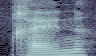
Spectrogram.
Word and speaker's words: prennes: que je prenne eux que tu prennes e s donc on est d'accord qu'on n'entend pas le s mais si vous voulez écrire correctement vous devez écrire avec le s à la fin pnn e s après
